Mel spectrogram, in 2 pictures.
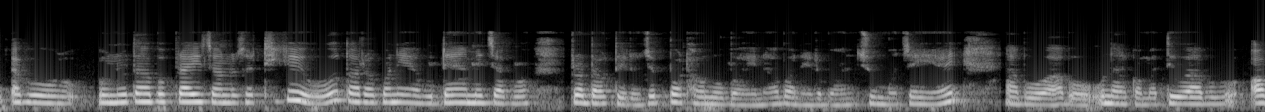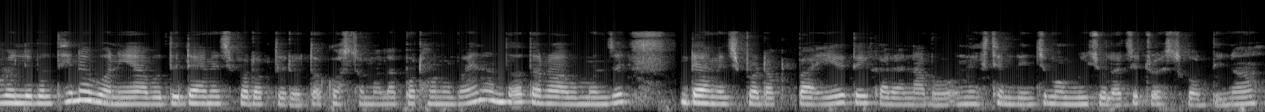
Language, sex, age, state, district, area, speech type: Nepali, female, 18-30, West Bengal, Darjeeling, rural, spontaneous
